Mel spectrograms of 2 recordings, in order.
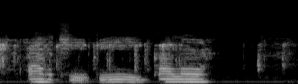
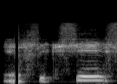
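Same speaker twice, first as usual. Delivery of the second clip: words stretched through a yawn; 8 semitones higher, 4 dB louder, slower than usual. Real, not acted. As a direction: yawn while reading it out. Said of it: "excuse me if I yawn".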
